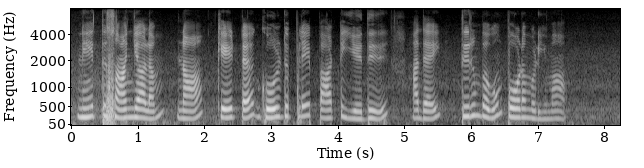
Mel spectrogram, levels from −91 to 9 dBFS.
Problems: none marked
